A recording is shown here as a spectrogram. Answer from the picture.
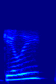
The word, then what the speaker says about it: Gilli: So I would like to introduce you to Gilli Messer.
